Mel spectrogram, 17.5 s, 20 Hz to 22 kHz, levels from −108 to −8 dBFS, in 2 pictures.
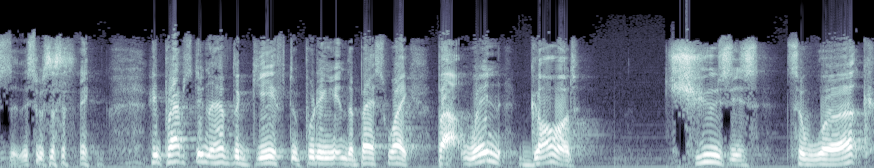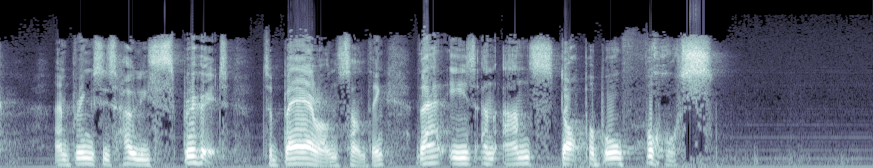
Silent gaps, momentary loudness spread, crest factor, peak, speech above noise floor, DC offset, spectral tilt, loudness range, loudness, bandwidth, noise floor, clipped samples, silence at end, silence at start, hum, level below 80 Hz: none; 13 LU; 12 dB; 0 dBFS; 31 dB; under 0.1%; -3.5 dB/octave; 3 LU; -11 LUFS; 12 kHz; -42 dBFS; 0.2%; 1.6 s; 0 s; none; -44 dBFS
